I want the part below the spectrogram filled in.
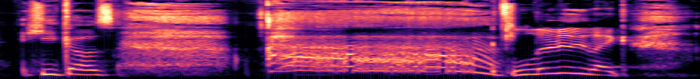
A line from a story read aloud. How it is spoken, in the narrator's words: he screams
